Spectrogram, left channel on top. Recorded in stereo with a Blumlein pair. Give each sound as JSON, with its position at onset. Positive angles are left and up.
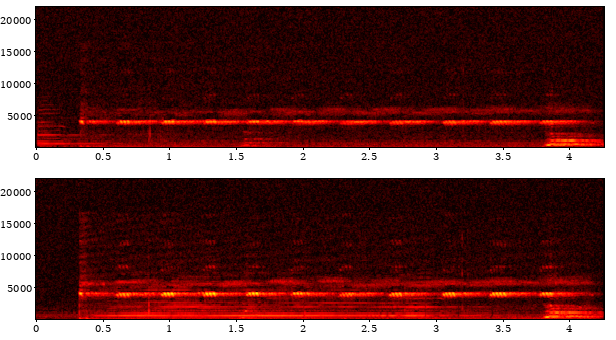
{"t": 0.3, "sound": "a dog barking", "azimuth_deg": -35, "distance_m": 3.0}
